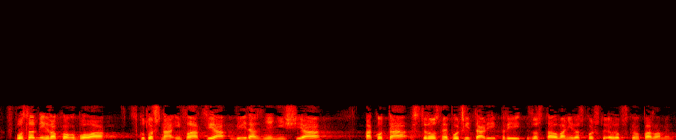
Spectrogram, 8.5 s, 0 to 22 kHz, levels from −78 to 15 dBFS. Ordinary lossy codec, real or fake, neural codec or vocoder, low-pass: none; real; none; 5.4 kHz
